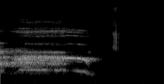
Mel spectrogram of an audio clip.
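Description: A rooster crows once, loud and close, the call trailing off, followed by a brief faint squawk.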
